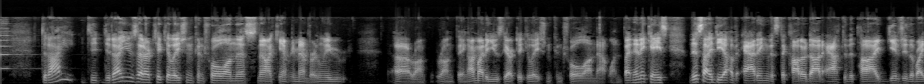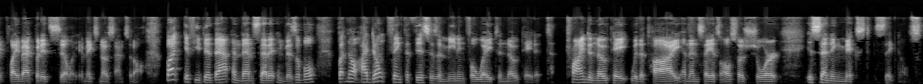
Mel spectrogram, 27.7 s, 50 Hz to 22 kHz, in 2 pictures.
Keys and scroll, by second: 0.1 space, 4.8 ctrl+F10.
